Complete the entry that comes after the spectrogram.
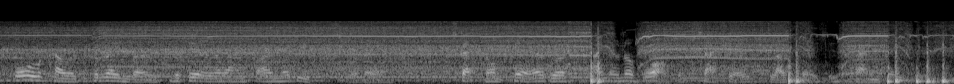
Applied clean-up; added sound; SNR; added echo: none; Drill; -4 dB; none.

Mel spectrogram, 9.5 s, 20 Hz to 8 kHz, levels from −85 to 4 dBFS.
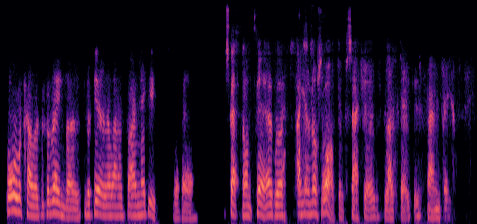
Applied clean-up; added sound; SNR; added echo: neural mask model Resemble Enhance denoiser.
